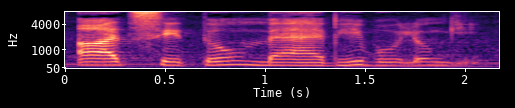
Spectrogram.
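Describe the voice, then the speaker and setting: A stern mother-in-law who speaks in curt, clipped commands, played by a woman in an audio story. She talks slowly and deliberately, in a mid-range voice. Soft music plays underneath. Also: on the low side.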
